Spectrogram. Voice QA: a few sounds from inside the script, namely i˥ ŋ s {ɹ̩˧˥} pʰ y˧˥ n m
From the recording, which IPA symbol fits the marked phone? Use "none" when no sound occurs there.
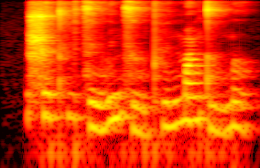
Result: ɹ̩˨˩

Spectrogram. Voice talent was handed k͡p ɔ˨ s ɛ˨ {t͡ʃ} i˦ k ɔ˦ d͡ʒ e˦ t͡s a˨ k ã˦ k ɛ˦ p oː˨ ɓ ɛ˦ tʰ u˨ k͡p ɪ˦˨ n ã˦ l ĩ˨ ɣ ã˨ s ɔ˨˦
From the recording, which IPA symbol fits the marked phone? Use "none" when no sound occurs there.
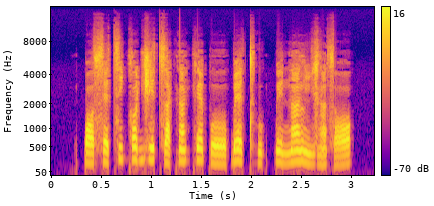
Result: t͡s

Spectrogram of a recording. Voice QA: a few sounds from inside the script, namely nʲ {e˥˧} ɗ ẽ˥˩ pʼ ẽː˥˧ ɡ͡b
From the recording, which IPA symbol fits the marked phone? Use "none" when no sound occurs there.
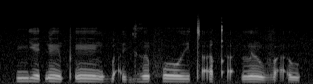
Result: e˥˧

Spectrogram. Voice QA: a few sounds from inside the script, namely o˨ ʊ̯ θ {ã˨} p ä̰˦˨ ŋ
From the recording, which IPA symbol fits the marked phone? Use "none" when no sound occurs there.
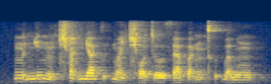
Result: ä˨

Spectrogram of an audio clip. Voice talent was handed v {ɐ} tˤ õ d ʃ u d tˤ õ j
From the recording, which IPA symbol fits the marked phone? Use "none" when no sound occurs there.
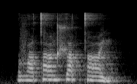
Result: ɐ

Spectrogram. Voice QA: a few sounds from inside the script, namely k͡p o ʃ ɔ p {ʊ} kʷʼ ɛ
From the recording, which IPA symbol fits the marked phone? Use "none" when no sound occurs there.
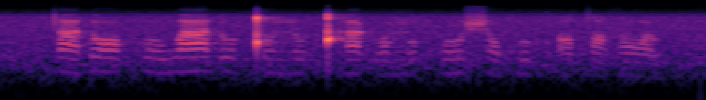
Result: ʊ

